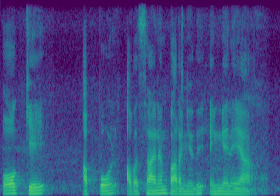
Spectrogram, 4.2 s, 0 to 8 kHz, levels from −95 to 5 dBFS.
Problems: none marked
